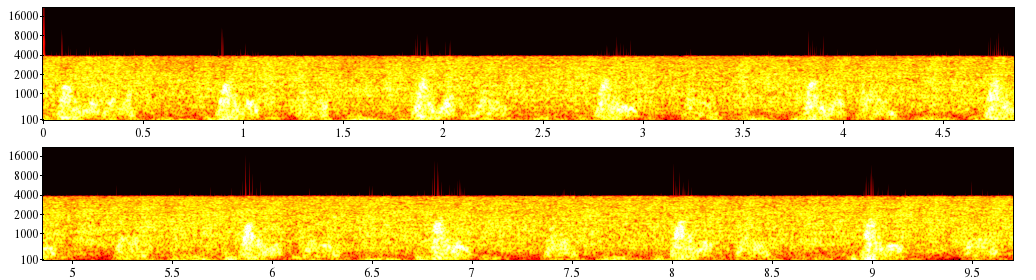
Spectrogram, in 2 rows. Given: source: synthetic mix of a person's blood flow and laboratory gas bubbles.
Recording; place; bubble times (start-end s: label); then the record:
Doppler ultrasound of blood flow; precordium
4.04-4.31 s: bubbles
From the record:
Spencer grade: 1 (occasional bubble signal discernible with the cardiac motion signal, with majority of cardiac periods free of bubbles); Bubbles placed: only in the low amplitude regions of the cardiac cycle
